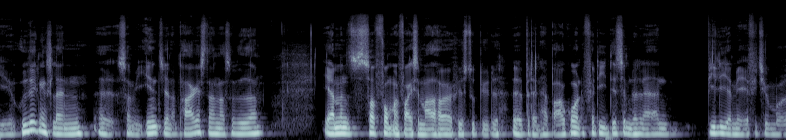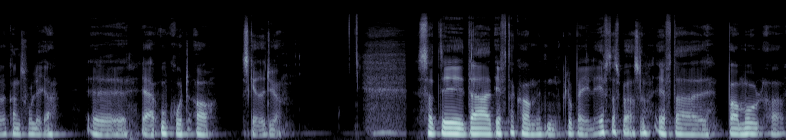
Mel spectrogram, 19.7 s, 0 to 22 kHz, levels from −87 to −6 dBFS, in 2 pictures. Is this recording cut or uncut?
cut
